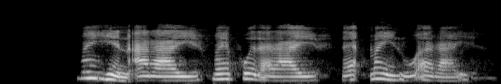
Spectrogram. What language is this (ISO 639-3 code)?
tha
